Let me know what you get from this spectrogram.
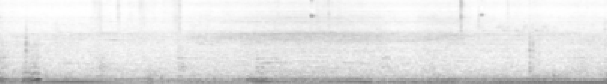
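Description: A vehicle engine running steadily with a low hum, its pitch shifting briefly twice. Near the end come a few light clicks of bonsai scissors snipping privet twigs.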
